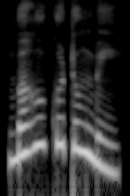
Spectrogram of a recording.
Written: ಬಹುಕುಟುಂಬಿ

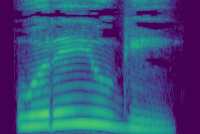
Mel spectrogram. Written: ಒರೆಯುಗಿ

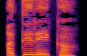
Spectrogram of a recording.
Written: ಅದುರುಗ

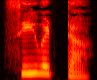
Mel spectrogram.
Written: ಸೀವಟ್ಟ

